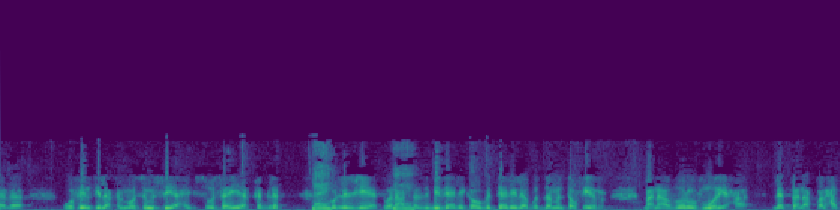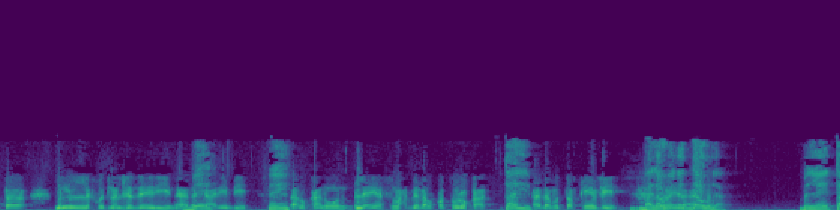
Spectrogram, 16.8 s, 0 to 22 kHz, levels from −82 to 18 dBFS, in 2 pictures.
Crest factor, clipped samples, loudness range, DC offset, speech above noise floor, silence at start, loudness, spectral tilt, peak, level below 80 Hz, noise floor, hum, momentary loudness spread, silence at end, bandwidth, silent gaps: 14 dB; under 0.1%; 1 LU; under 0.1%; 25 dB; 0 s; -21 LUFS; -4 dB/octave; -8 dBFS; -44 dBFS; -46 dBFS; none; 7 LU; 0 s; 8 kHz; none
